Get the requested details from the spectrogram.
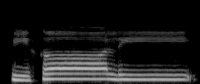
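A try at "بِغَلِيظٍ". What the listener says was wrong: Go-nya pendek ya. Bigholidhi gitu.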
